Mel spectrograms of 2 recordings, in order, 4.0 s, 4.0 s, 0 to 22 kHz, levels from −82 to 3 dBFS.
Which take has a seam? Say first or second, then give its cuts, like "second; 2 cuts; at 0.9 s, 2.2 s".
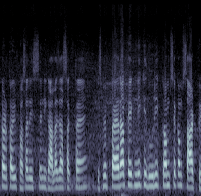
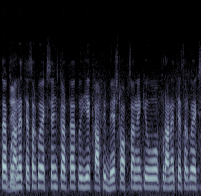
first; 1 cut; at 1.8 s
